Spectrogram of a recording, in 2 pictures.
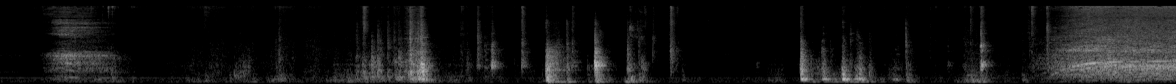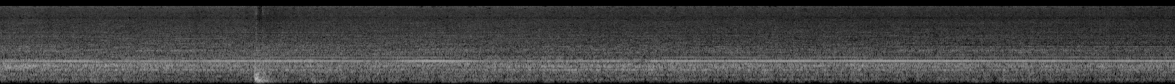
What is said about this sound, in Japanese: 髪ちょっと乾かします。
